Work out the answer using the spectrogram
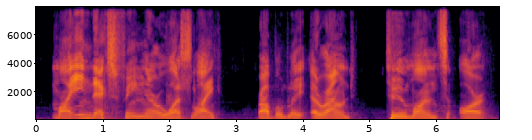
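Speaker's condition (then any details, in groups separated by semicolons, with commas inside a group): Severe traumatic brain injury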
